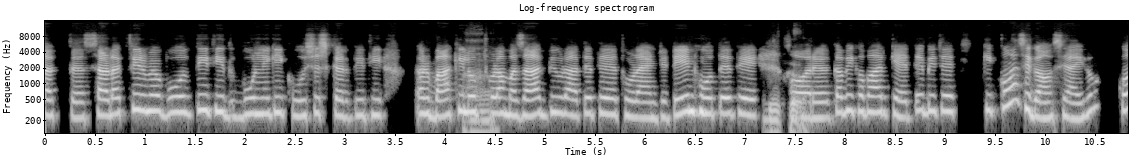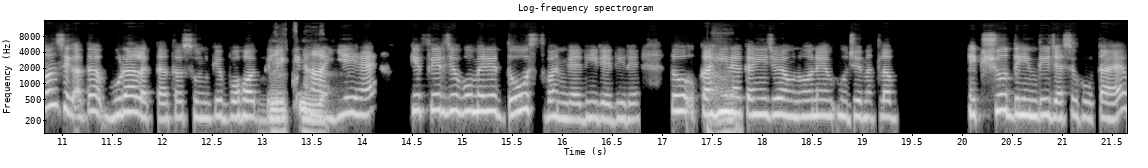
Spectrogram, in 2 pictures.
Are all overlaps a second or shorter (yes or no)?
yes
